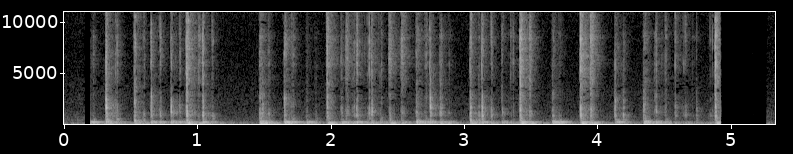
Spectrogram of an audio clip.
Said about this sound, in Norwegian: Selv syns jeg det er helt forferdelig å høre folk taste på tastaturet.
